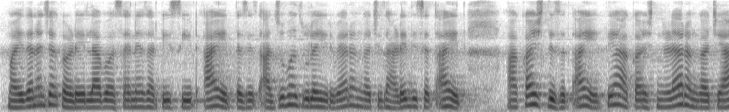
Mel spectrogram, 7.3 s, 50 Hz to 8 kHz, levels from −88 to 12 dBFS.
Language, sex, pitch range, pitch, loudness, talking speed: Marathi, female, 180-210 Hz, 185 Hz, -17 LUFS, 165 wpm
